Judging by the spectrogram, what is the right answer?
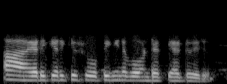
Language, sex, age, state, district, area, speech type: Malayalam, female, 45-60, Kerala, Idukki, rural, conversation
